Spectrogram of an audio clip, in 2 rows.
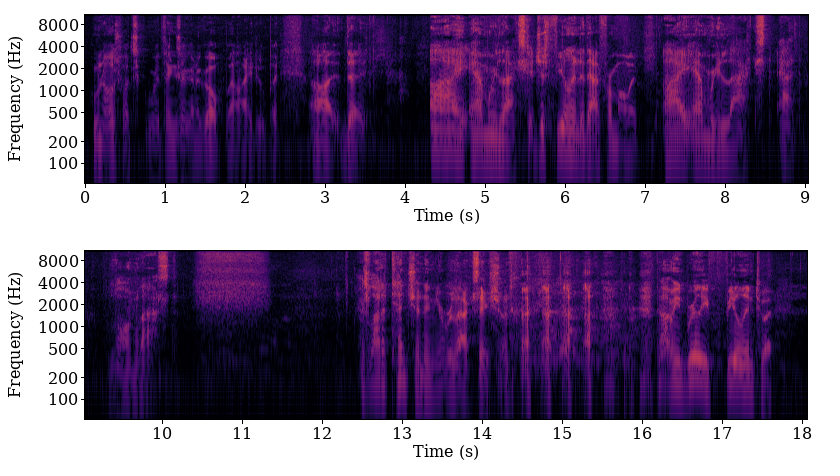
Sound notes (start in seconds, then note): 10.4 Adamus takes a deep breath; 14.4 Adamus chuckles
